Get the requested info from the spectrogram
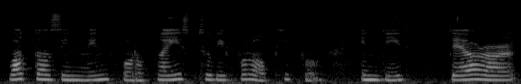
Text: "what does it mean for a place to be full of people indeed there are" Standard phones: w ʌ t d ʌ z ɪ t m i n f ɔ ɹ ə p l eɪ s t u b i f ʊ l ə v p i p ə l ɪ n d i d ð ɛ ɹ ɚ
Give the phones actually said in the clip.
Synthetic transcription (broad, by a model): w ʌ t d ʌ z ɪ t m i n f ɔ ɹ ə p l eɪ s t u b i f ʊ l ə v p i p ə l ɪ n d i d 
